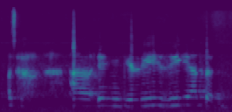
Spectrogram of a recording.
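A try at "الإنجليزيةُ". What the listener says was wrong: Enggak, bukan tun. Al-Ingliziyatu.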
